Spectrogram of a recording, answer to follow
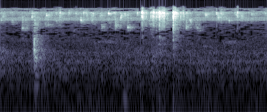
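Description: A couple of soft clicks from small bowls being moved on a tabletop, over a steady faint hiss.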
